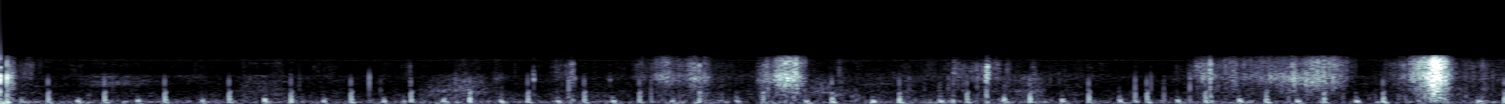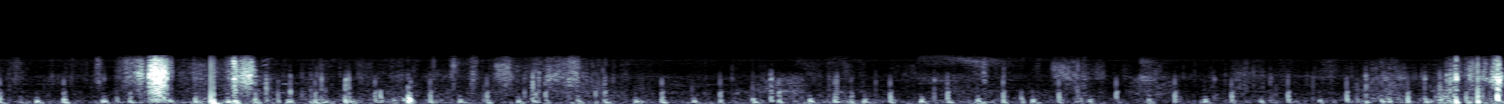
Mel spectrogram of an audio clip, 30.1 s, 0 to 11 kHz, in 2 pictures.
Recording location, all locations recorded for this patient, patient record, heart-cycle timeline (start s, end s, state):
aortic valve (AV)
aortic valve (AV)+pulmonary valve (PV)+tricuspid valve (TV)+mitral valve (MV)
#Age: Child
#Sex: Female
#Height: 88.0 cm
#Weight: 13.1 kg
#Pregnancy status: False
#Murmur: Absent
#Murmur locations: nan
#Most audible location: nan
#Systolic murmur timing: nan
#Systolic murmur shape: nan
#Systolic murmur grading: nan
#Systolic murmur pitch: nan
#Systolic murmur quality: nan
#Diastolic murmur timing: nan
#Diastolic murmur shape: nan
#Diastolic murmur grading: nan
#Diastolic murmur pitch: nan
#Diastolic murmur quality: nan
#Outcome: Abnormal
#Campaign: 2014 screening campaign
0.00	0.64	unannotated
0.64	0.76	diastole
0.76	0.86	S1
0.86	1.02	systole
1.02	1.12	S2
1.12	1.36	diastole
1.36	1.46	S1
1.46	1.62	systole
1.62	1.72	S2
1.72	2.00	diastole
2.00	2.10	S1
2.10	2.28	systole
2.28	2.36	S2
2.36	2.62	diastole
2.62	2.74	S1
2.74	2.88	systole
2.88	2.98	S2
2.98	3.22	diastole
3.22	3.32	S1
3.32	3.50	systole
3.50	3.60	S2
3.60	3.82	diastole
3.82	3.90	S1
3.90	4.08	systole
4.08	4.16	S2
4.16	4.40	diastole
4.40	4.52	S1
4.52	4.68	systole
4.68	4.76	S2
4.76	5.00	diastole
5.00	5.10	S1
5.10	5.26	systole
5.26	5.36	S2
5.36	5.56	diastole
5.56	5.66	S1
5.66	5.82	systole
5.82	5.92	S2
5.92	6.10	diastole
6.10	6.20	S1
6.20	6.38	systole
6.38	6.46	S2
6.46	6.66	diastole
6.66	30.10	unannotated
